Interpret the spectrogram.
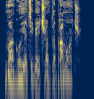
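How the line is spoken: Hoarse old man asking. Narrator (Russian): хрипло спросил старик

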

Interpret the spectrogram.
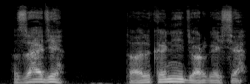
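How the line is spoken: Quiet warning. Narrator (Russian): тихо предостерег Зарая

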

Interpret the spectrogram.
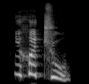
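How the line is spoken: Angry shout. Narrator (Russian): сердито выкрикнул Александр

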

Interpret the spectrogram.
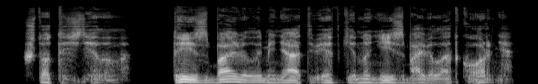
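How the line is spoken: Weak voice, king. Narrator (Russian): царь сказал ей слабым голосом

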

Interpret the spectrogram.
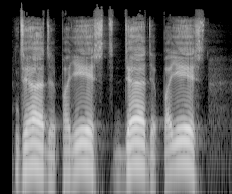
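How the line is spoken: Dull monotone child. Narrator (Russian): Один мальчишка говорил уныло и монотонно

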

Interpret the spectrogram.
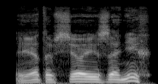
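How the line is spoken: Hoarse question. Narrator (Russian): сипло спросил человек

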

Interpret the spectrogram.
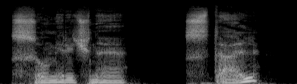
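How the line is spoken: Forced out. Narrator (Russian): Наконец выдавил он

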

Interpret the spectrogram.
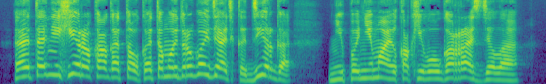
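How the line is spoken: Growling. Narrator (Russian): прорычал Вирга

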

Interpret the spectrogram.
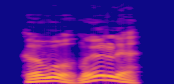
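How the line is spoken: Pirate shouting back. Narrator (Russian): крикнул в ответ пират

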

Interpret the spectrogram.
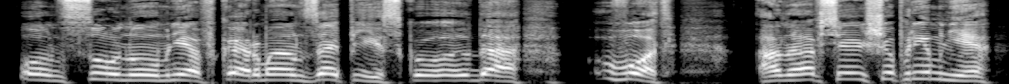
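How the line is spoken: Exclaiming. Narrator (Russian): воскликнул Кендалл

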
